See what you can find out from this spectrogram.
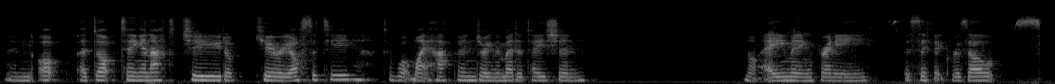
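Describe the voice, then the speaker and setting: A woman guiding a body scan meditation in a slow, measured manner with long pauses. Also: on the low side, level tone, fairly bright tone. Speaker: meditation guide.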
